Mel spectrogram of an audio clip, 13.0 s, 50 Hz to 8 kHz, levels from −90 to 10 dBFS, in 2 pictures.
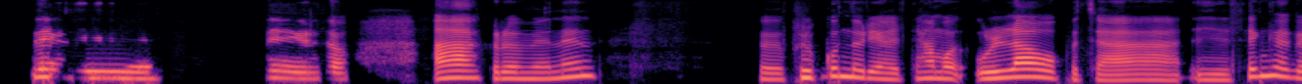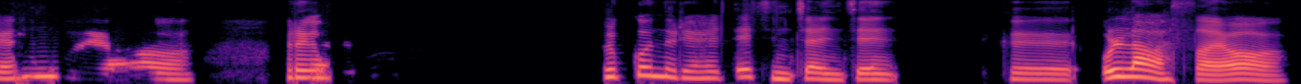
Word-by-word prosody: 네네. 195 Hz, -5 st, +1 dB, 0.6 s
네. 205 Hz, -2 st, -2 dB
그래서 180 Hz, -1 st, -4 dB, 0.4 s
아 205 Hz, +2 st, +5 dB
그러면은 185 Hz, +7 st, -1 dB, 0.8 s
그 165 Hz, -1 st, -4 dB
'불꽃놀이 215 Hz, +1 st, +1 dB
할 170 Hz, -2 st, -2 dB
때 190 Hz, -, -8 dB
한번 185 Hz, -2 st, 0 dB
올라와 210 Hz, +3 st, +5 dB
보자.' 150 Hz, -2 st, -3 dB
이제 150 Hz, 0 st, -5 dB
생각을 235 Hz, -5 st, +1 dB
한 245 Hz, +1 st, +1 dB
거예요. 165 Hz, -4 st, -4 dB, 0.5 s
그래 215 Hz, 0 st, +3 dB
가지고 200 Hz, -3 st, -2 dB, 1.2 s
불꽃놀이 230 Hz, -2 st, +1 dB
할 195 Hz, 0 st, -2 dB
때 225 Hz, +5 st, -1 dB
진짜 180 Hz, -4 st, -1 dB
인제 160 Hz, -1 st, -1 dB, 0.5 s
그 160 Hz, -2 st, -3 dB
올라왔어요 165 Hz, -9 st, +5 dB
185 Hz, 255 characters per minute, -21 LUFS, 165-215 Hz, 1.2 s, 아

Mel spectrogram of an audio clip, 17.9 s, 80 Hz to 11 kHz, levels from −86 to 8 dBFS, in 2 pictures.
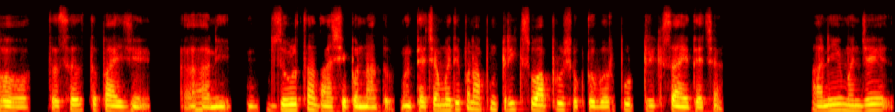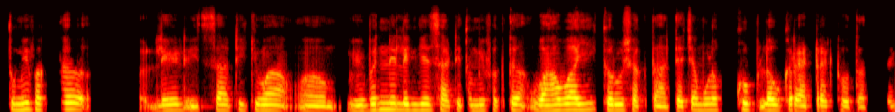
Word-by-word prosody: हो. 125 Hz, -1 st, -2 dB, 0.2 s
तसं 145 Hz, +2 st, 0 dB
तर -, -, -2 dB
पाहिजे 140 Hz, -, +1 dB, 0.6 s
आणि 250 Hz, +1 st, +2 dB, 0.5 s
जुळतात 160 Hz, +1 st, +3 dB
असे 130 Hz, -1 st, 0 dB
पण -, -, +4 dB
नातं 250 Hz, -1 st, -1 dB
मग 275 Hz, -, +1 dB
त्याच्यामध्ये 155 Hz, +6 st, 0 dB
पण 200 Hz, -, -1 dB
आपण 175 Hz, +1 st, -3 dB
ट्रिक्स 180 Hz, +1 st, -4 dB
वापरू 165 Hz, +2 st, +3 dB
शकतो. 135 Hz, -3 st, -2 dB
भरपूर 130 Hz, +5 st, -2 dB
ट्रिक्स 140 Hz, 0 st, -7 dB
आहेत 125 Hz, -2 st, +4 dB
त्याच्या 120 Hz, -1 st, -3 dB, 1.0 s
आणि 150 Hz, +4 st, +2 dB
म्हणजे 155 Hz, +1 st, 0 dB, 0.2 s
तुम्ही 170 Hz, +2 st, +3 dB
फक्त 175 Hz, +2 st, -2 dB, 0.9 s
लेडीजसाठी 160 Hz, -, -1 dB
किंवा 155 Hz, -1 st, +3 dB
अ, 140 Hz, -, -8 dB, 0.5 s
विभिन्न 165 Hz, +5 st, +1 dB
लिंगसाठी 160 Hz, -3 st, +1 dB
तुम्ही 150 Hz, 0 st, -1 dB
फक्त 165 Hz, -, -2 dB
वाहवाही 165 Hz, +3 st, +4 dB
करू 160 Hz, 0 st, +6 dB
शकता. 135 Hz, -1 st, -1 dB
त्याच्यामुळे 160 Hz, +3 st, +1 dB, 0.2 s
खूप 175 Hz, -1 st, 0 dB
लवकर 155 Hz, -1 st, +5 dB
अट्रॅक्ट 140 Hz, 0 st, -2 dB
होतात 130 Hz, -2 st, -2 dB, 0.2 s
ते. 135 Hz, -, -9 dB
155 Hz, 135 wpm, -23 LUFS, 140-170 Hz, 1.0 s, करू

